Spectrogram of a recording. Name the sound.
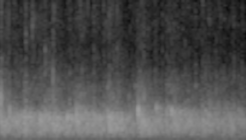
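audience applause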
